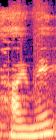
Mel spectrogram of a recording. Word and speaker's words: highway: The stress on the word highway is. The next word is highway. Highway. H I G H W A Y. Highway. The stress on the highway is on the first syllable, means on high.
